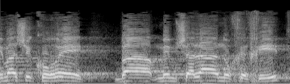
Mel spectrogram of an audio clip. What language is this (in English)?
Hebrew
